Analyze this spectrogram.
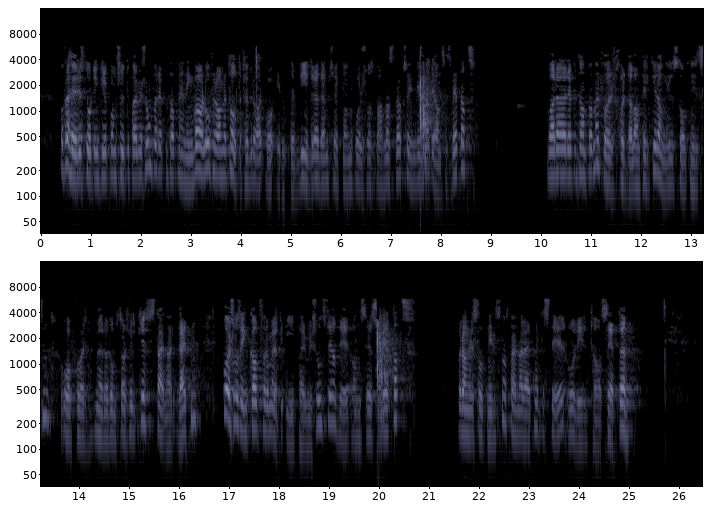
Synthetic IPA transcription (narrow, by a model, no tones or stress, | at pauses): ɔfɾɑɦœʏɾəst̪uːʈɪŋɡɾʉpːɔmʂʉːkəpæɾmɪʂuːnfɔɾɛpɾəsn̩t̪ɑnt̪meːnɪŋʋɑːɭʊfɾɑmɛt̪ʰɔlt̪əfɛbɾʉɑːɾɔʔɪnt̪ʰəʋiːd̪əɾəd̪ɛmsøːknɑnəfoːɾəʂɭoːspɔhɑnlɑst̪ɾɑksɔɪnʋɪlt̪ɑd̪ɛɑnseːsʋeːt̪ɑt̪ | ʋɑːɾɑɾɛpɾəsn̩t̪ʰɑnt̪ɑnəfɔɾhɔɾd̪ɑlɑnfɪlkəɾɑŋəlst̪ɔlt̪nɪlsnɔfɔɾmøːɾɔɾʊmst̪ɑːʂfʏlkəst̪æɪnɑɾːæɪt̪n̩foːɾəʂɭoːsɪŋkɑlt̪fɔɾɔmøːt̪əʔɪpʰæɾmɪʂuːnst̪iːɑd̪ɛɑnseːsʋeːt̪ɑt̪ | ɔɾɑŋəlst̪ɔlt̪nɪlsnɔst̪æɪnɑɾæɪt̪næʈʰɪlst̪eːd̪əʔɔʋɪlt̪ʰɑ̰ːseːt̪ə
